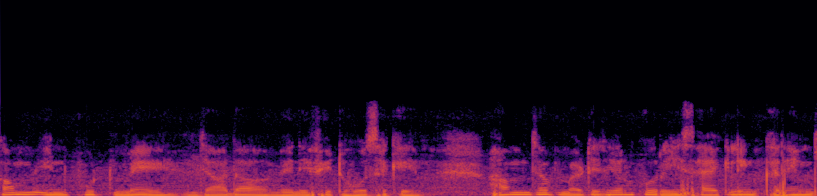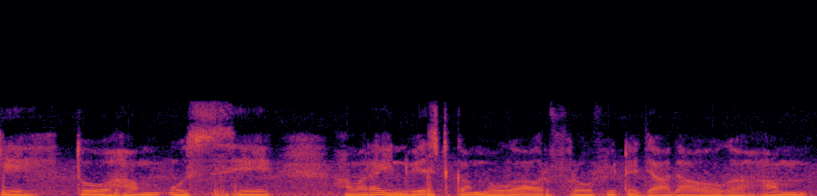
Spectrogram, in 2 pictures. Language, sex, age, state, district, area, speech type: Urdu, male, 30-45, Uttar Pradesh, Gautam Buddha Nagar, urban, spontaneous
